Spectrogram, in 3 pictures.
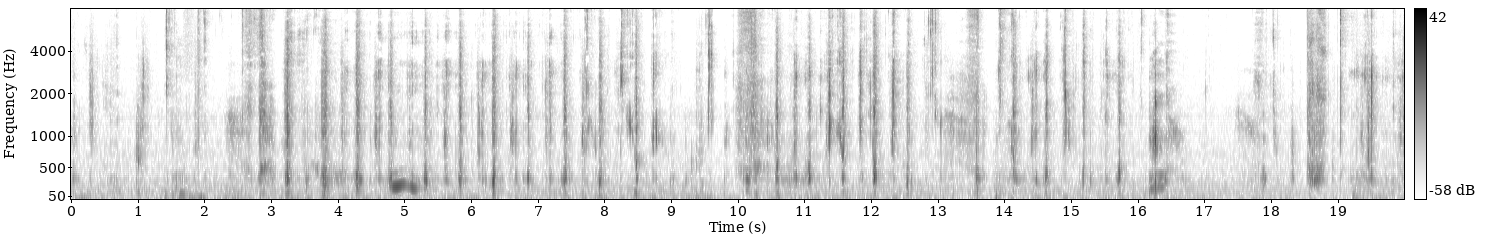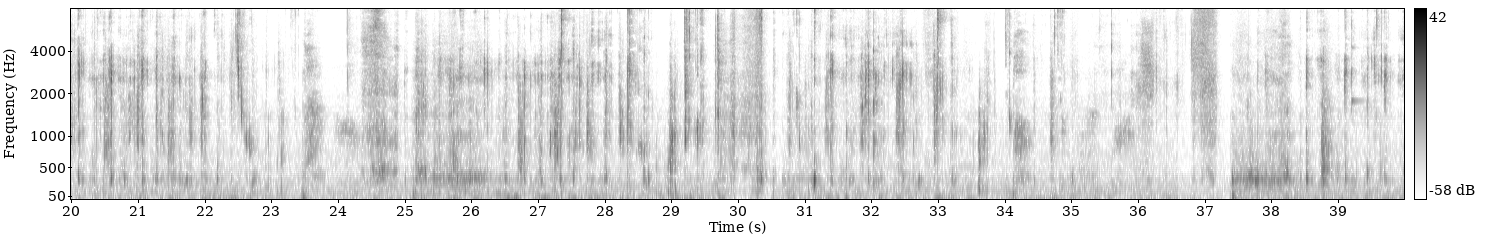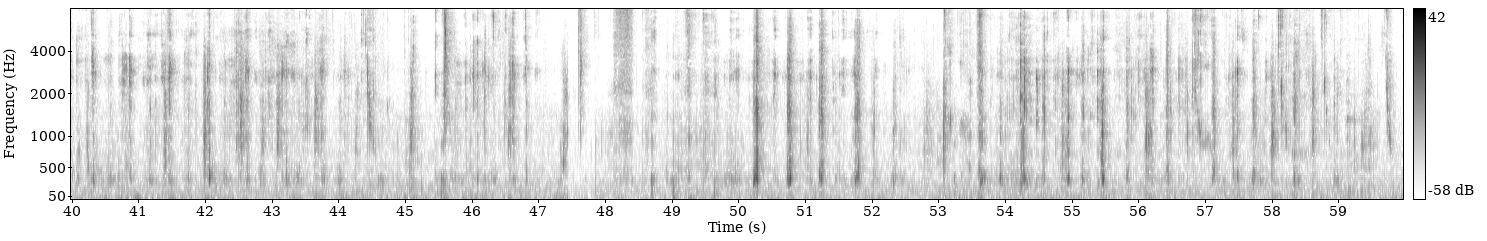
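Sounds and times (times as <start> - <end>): chewing with wet mouth clicks: 38.5 - 48.0.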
